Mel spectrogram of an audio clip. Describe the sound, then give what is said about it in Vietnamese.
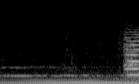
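Bell ringing from a magic soul-stealing bell in an audio drama: a steady, humming, low ringing tone that sustains throughout, then a louder and brighter ring swells near the end. “Các người hãy biệt tay lại, cẩn thận bị tiếng chuông này làm rơi hồn đó.”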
